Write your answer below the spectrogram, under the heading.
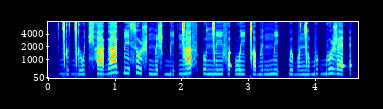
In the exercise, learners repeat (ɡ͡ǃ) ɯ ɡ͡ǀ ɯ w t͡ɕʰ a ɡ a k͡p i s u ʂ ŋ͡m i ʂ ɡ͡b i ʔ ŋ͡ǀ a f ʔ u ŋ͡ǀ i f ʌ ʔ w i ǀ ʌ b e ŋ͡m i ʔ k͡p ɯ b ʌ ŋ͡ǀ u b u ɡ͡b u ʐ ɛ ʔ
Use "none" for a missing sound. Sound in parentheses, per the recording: ɡ͡ǀ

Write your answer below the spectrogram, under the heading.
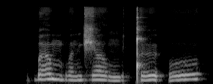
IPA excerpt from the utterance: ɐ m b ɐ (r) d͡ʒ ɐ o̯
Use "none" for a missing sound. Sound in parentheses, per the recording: n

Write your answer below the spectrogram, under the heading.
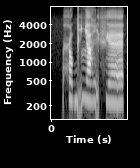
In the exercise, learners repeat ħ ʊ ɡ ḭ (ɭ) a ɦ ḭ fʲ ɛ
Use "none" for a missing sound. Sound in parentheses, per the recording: ʎ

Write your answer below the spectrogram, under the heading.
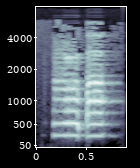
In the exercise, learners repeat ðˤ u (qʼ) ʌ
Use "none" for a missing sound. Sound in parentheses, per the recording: ʔ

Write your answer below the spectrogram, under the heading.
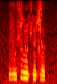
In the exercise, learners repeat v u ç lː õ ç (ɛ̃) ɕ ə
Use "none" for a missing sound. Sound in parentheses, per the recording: œ̃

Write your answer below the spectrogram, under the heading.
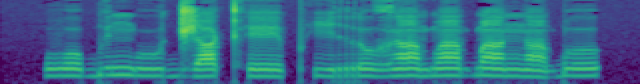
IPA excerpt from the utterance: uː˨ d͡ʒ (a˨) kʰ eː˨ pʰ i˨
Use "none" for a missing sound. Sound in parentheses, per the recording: a˨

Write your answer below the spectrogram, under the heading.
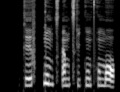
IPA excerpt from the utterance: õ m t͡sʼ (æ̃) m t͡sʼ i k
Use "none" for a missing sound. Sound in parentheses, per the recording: æ̃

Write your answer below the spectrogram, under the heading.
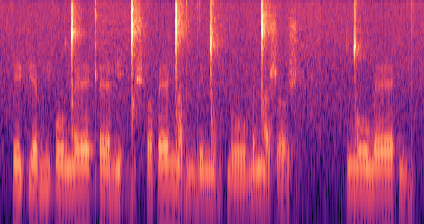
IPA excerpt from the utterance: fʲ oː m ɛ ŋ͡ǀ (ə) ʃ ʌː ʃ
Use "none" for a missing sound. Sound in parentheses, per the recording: a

